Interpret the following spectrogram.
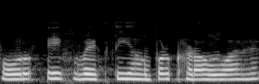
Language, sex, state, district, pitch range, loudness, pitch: Hindi, female, Uttar Pradesh, Shamli, 235-250 Hz, -12 LUFS, 240 Hz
